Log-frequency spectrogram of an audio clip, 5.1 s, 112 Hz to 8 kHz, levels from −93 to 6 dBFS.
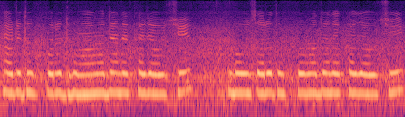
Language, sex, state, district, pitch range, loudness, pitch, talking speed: Odia, female, Odisha, Nuapada, 270-275 Hz, -11 LUFS, 275 Hz, 130 wpm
